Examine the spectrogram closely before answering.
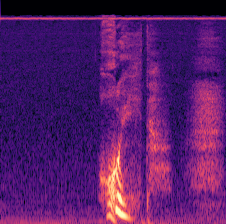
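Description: A middle-aged woman speaks with excitement, close by.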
